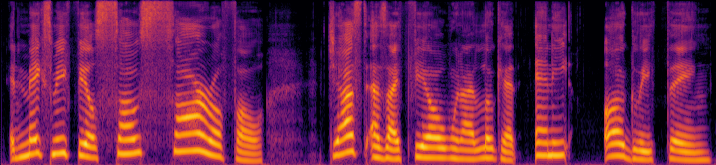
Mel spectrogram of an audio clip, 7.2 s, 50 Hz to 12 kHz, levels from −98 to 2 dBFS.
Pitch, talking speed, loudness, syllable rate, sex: 225 Hz, 135 wpm, -17 LUFS, 3.9 syllables/s, female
